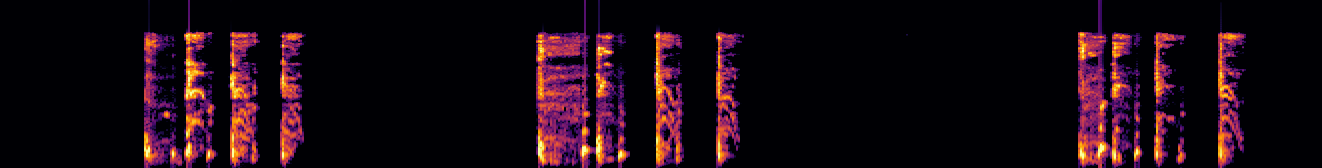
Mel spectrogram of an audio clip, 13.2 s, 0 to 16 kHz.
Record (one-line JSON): {"three_cough_length": "13.2 s", "three_cough_amplitude": 26265, "three_cough_signal_mean_std_ratio": 0.24, "survey_phase": "beta (2021-08-13 to 2022-03-07)", "age": "45-64", "gender": "Female", "wearing_mask": "No", "symptom_cough_any": true, "symptom_runny_or_blocked_nose": true, "symptom_sore_throat": true, "symptom_diarrhoea": true, "symptom_fatigue": true, "symptom_headache": true, "symptom_other": true, "symptom_onset": "3 days", "smoker_status": "Never smoked", "respiratory_condition_asthma": false, "respiratory_condition_other": false, "recruitment_source": "Test and Trace", "submission_delay": "2 days", "covid_test_result": "Positive", "covid_test_method": "RT-qPCR", "covid_ct_value": 16.5, "covid_ct_gene": "ORF1ab gene"}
